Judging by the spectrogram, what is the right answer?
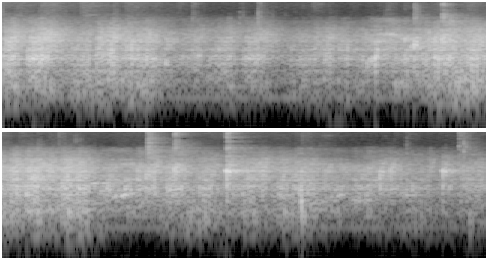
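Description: Experimental noise music played live: a dense rumbling, crackling wash with scattered sharp clicks and no steady pitch.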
